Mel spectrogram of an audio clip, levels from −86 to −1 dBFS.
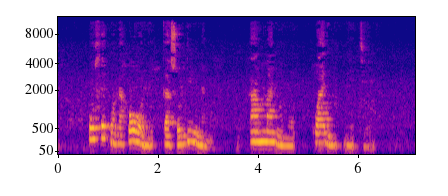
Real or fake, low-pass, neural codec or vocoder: fake; 10.8 kHz; vocoder, 44.1 kHz, 128 mel bands every 256 samples, BigVGAN v2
